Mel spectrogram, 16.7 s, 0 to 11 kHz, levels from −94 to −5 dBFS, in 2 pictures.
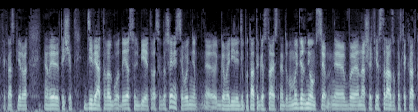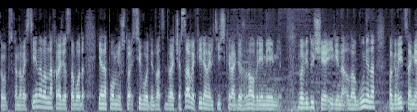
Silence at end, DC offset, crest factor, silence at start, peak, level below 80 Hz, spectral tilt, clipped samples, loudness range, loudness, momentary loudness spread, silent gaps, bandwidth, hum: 0 s; under 0.1%; 18 dB; 0 s; -4 dBFS; -50 dBFS; -5 dB/octave; under 0.1%; 3 LU; -23 LUFS; 7 LU; none; 8.8 kHz; none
